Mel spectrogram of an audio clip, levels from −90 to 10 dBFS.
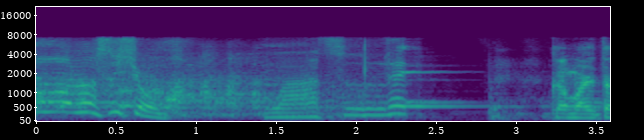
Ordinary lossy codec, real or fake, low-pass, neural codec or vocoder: none; fake; 7.2 kHz; codec, 16 kHz in and 24 kHz out, 1 kbps, XY-Tokenizer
